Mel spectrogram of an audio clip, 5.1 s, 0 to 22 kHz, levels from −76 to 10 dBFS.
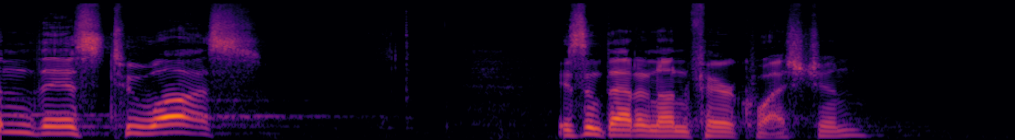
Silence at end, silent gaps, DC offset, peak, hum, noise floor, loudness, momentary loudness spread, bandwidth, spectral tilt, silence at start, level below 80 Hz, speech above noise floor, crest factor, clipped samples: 0.75 s; none; under 0.1%; -10 dBFS; none; -74 dBFS; -26 LUFS; 13 LU; over 20 kHz; -2.5 dB/octave; 0 s; -80 dBFS; 48 dB; 18 dB; under 0.1%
